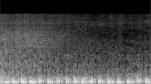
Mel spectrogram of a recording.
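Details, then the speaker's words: Yamaha Mio SOHC 4-valve scooter with longer silencer, oil cooler and hoses relocated: even, regular thumping at about ten beats a second, smooth and steady with no misses; normal running. "Sekarang di starternya lebih enak teman-teman. Suaranya lumayan ya. Ini udah pakai silencer yang agak panjang."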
